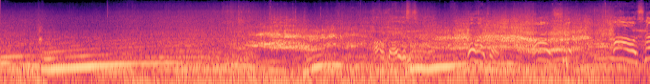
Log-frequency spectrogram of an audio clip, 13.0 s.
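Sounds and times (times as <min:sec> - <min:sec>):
car engine revving: 0:00.0 - 0:13.0
tyres squealing: 0:04.8 - 0:13.0.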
